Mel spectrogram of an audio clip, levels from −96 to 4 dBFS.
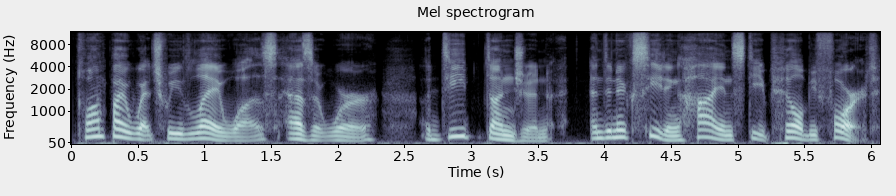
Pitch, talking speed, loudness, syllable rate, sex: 155 Hz, 215 wpm, -17 LUFS, 5.2 syllables/s, male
